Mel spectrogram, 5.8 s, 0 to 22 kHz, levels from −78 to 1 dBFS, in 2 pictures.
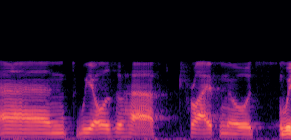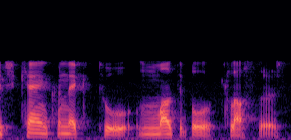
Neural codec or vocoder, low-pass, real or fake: none; 3.6 kHz; real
